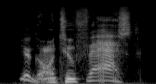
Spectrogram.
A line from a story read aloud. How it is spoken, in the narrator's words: Guy number two growls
